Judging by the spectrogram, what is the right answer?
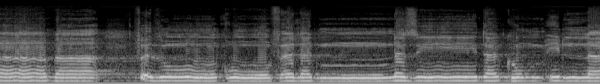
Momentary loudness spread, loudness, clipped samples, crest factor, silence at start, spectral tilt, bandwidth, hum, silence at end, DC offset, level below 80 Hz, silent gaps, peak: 3 LU; -18 LUFS; under 0.1%; 14 dB; 0 s; -6.5 dB/octave; 15.5 kHz; none; 0 s; under 0.1%; -30 dBFS; none; -4 dBFS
